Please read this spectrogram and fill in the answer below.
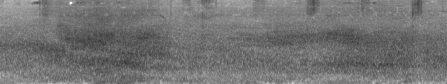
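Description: Road traffic on a roadside highway: the tyre and engine noise of passing cars, swelling about a second in and again near three seconds.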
